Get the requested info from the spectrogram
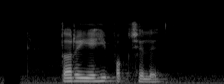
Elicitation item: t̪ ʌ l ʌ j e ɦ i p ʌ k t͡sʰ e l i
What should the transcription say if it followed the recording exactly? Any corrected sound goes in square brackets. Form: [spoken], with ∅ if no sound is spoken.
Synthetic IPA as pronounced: t̪ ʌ [ɾ] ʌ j e ɦ i p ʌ k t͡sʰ e l [e]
